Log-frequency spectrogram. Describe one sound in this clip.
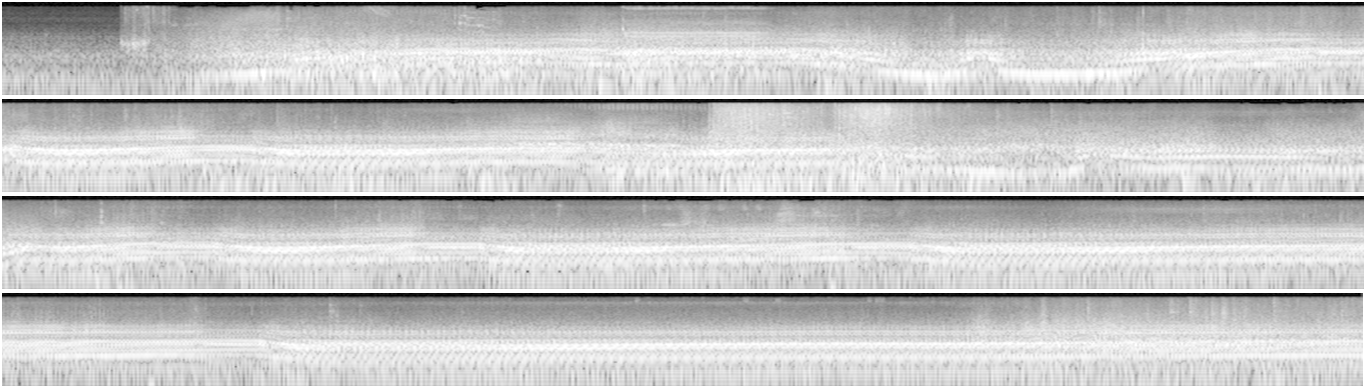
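A car engine revs hard, rising and falling in pitch as the gears shift.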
